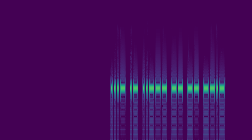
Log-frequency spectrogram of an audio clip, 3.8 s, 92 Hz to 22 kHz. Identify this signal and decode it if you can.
Morse code, heard as a keyed tone, about 45 wpm, 700 Hz. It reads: VA2MMQ
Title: DXCC-100 Call Signs - 6 Characters - 50wpm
